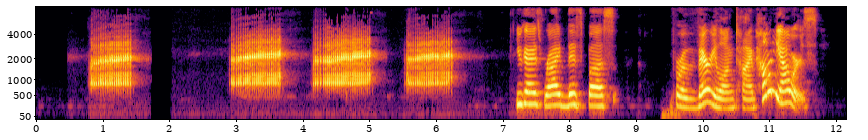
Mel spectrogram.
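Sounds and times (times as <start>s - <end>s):
loud buzzy frog croaks: 0.7s - 1.8s, 2.9s - 6.6s
speech: 7.2s - 8.8s, 9.5s - 11.8s.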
